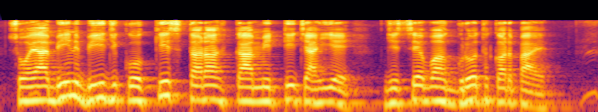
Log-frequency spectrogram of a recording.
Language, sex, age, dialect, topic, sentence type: Magahi, male, 18-24, Western, agriculture, question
